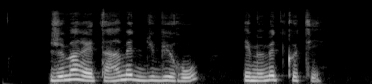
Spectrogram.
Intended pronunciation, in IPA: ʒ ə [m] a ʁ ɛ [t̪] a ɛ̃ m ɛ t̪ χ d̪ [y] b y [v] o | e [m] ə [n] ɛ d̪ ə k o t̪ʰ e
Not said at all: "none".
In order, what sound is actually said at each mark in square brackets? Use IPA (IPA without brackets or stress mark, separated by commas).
m, t̪, y, ʁ, m, m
